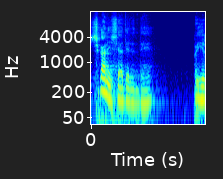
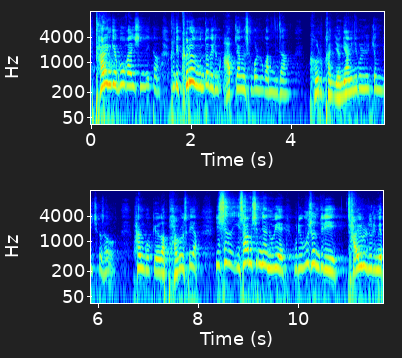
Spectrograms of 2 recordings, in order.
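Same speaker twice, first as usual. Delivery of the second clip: high, loud, urgent sermon call; rally the church, full force; impassioned preaching; 6 semitones higher, 6 dB louder than usual. Real, not acted. Pastor rallying the congregation to reform, loud preaching.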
